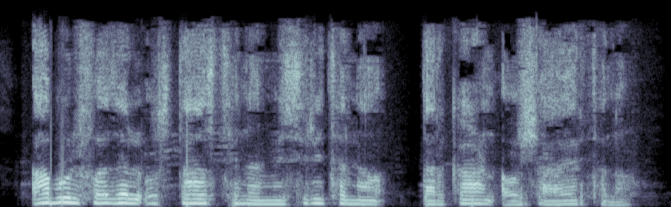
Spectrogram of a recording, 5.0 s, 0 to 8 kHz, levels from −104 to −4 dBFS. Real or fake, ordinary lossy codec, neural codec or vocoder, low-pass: fake; AAC, 32 kbps; vocoder, 44.1 kHz, 128 mel bands every 512 samples, BigVGAN v2; 7.2 kHz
